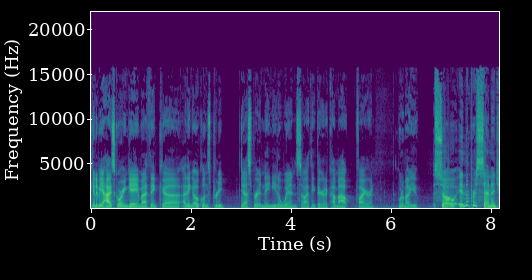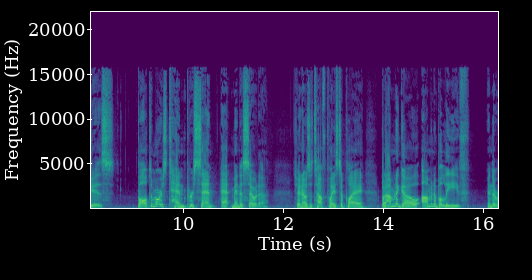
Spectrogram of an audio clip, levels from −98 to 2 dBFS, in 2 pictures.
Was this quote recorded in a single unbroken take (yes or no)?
yes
